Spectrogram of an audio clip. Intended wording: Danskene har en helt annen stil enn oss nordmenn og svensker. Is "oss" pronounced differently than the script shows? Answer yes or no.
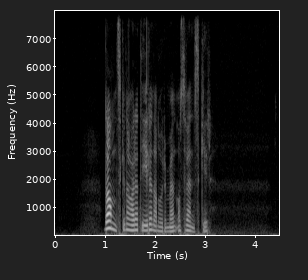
yes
